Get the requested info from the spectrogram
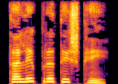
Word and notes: ತಲೆಪ್ರತಿಷ್ಠೆ: tale pratiṣṭhe

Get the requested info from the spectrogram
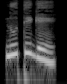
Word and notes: ನತಿಗೆಯ್: Kannada

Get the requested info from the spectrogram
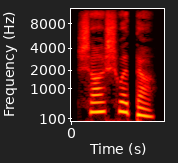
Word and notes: ಶಾಶ್ವತ: śaśvata

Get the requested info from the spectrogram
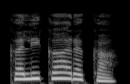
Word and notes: ಕಲಿಕಾರಕ: Kannada

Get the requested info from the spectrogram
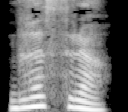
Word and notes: ಘಸ್ರ: ghasra

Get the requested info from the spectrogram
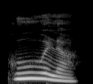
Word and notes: ಹೈವಳ: haivaḷa

